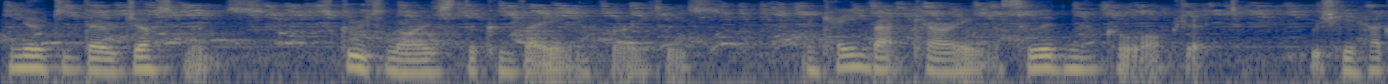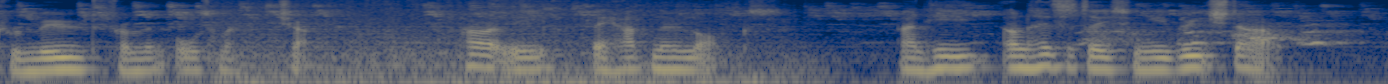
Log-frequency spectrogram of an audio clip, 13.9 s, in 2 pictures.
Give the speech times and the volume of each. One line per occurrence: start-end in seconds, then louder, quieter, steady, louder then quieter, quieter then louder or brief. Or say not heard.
0.0-13.4 steady.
